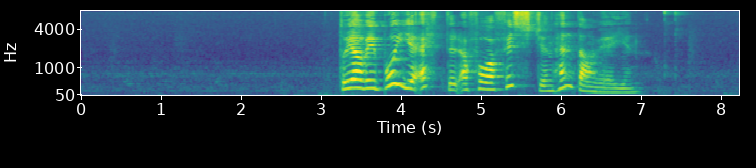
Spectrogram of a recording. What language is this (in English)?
Faroese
